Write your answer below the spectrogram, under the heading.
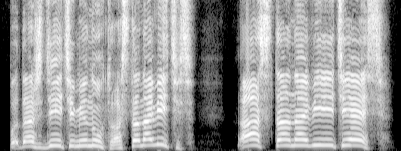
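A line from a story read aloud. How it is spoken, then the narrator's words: Resolute shouting. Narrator (Russian): кричал Даик без колебаний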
